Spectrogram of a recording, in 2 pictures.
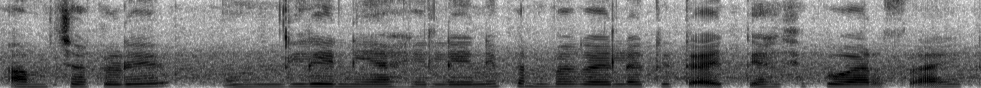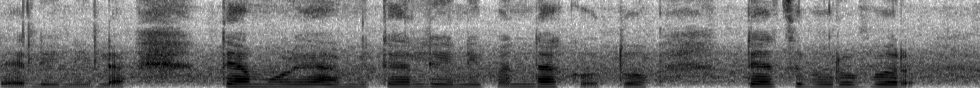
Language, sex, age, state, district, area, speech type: Marathi, female, 45-60, Maharashtra, Osmanabad, rural, spontaneous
